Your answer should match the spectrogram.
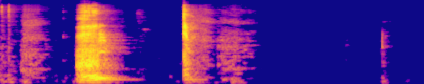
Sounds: Throat clearing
